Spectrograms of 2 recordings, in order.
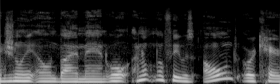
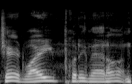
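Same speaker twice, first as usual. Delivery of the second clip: plain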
